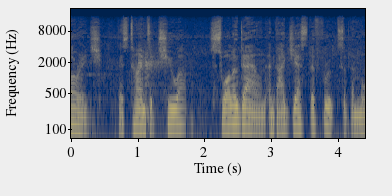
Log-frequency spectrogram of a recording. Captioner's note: monkeys barking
